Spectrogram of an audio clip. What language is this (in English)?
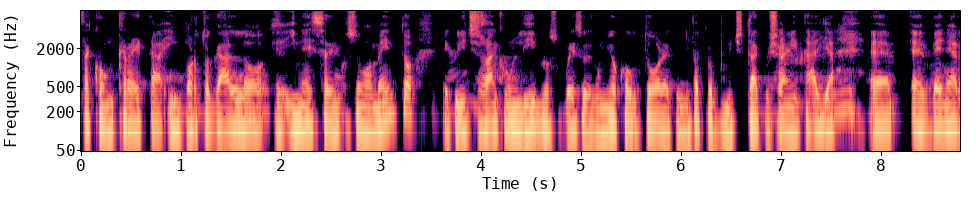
Italian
